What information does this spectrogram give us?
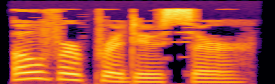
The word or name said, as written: overproducer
